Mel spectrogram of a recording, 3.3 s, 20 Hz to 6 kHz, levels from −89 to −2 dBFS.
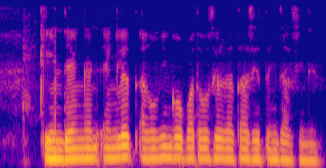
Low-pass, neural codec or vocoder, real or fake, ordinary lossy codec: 5.4 kHz; none; real; none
